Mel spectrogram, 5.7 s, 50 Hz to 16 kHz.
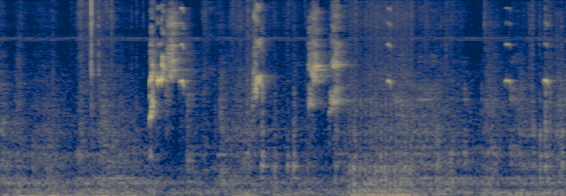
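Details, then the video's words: A male lutino lovebird with two females: harsh, buzzy chirps and thin squeaky peeps in an uneven series, with low background rumble. "Lutino Lovebird Chirping Sound - 1 Male Chooses 2 Females"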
